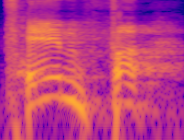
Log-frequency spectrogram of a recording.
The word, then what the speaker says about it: Timpf: I'm here tonight with campus reform reporter Katherine Timpf. The P is silent.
